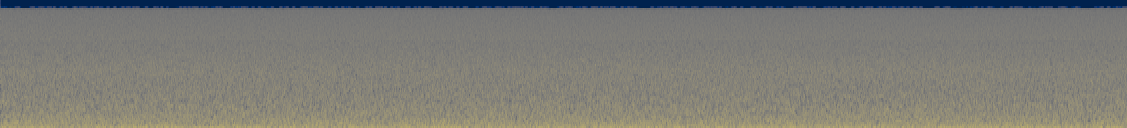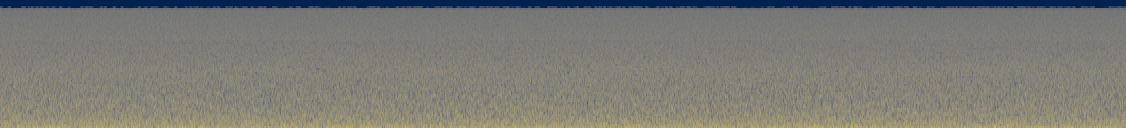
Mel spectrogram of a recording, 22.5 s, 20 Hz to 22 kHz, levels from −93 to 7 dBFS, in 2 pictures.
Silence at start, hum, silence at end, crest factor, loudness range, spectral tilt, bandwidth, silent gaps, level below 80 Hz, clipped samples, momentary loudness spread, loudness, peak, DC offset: 0 s; none; 0 s; 16 dB; 0 LU; -2.5 dB/octave; 16.5 kHz; none; -28 dBFS; under 0.1%; 0 LU; -19 LUFS; -4 dBFS; under 0.1%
